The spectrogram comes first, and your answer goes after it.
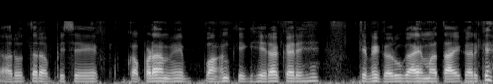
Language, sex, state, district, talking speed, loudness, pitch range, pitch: Chhattisgarhi, male, Chhattisgarh, Rajnandgaon, 205 wpm, -18 LUFS, 135-145 Hz, 140 Hz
